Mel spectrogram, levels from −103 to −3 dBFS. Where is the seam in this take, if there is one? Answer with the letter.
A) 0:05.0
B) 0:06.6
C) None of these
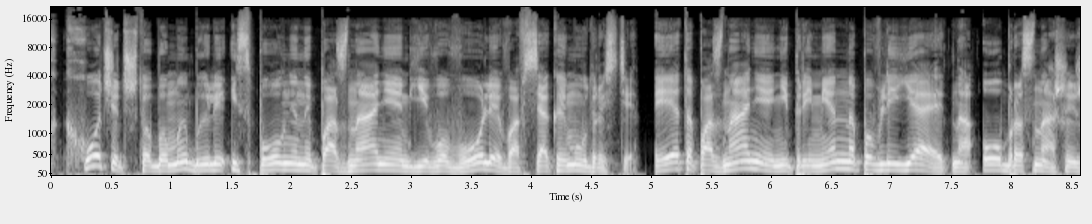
A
